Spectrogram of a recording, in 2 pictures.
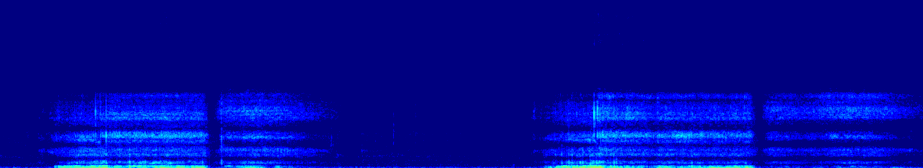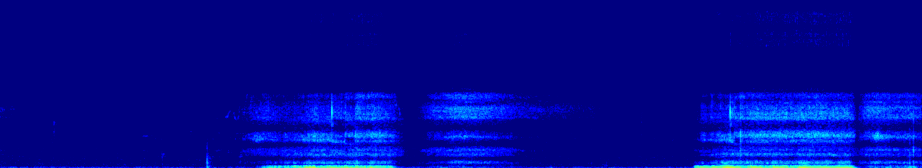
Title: Doggy Snoring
